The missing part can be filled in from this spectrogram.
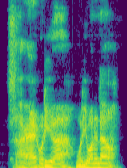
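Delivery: fierce, harsh, rasping voice. Voicing a midwife who greets the players: fierce rasping voice. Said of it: "a fierce, rasping voice".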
